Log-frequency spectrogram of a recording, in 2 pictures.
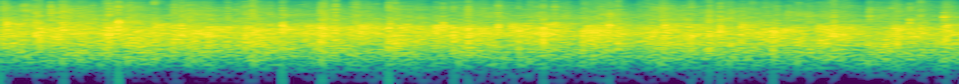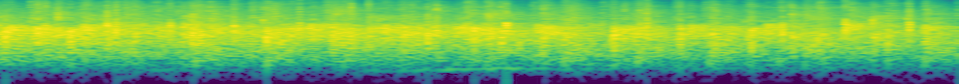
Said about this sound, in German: Und danke. Vielleicht klatschen wir einfach mal eben kurz.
